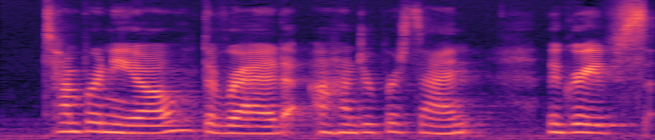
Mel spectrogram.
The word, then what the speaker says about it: Tempranillo: name, and I'm not going to try to pronounce it. So I throw want the you to. Tempranillo. Tempranillo.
